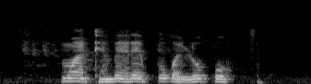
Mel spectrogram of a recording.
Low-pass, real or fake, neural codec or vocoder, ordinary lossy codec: 5.4 kHz; real; none; Opus, 32 kbps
